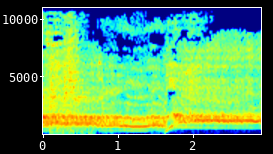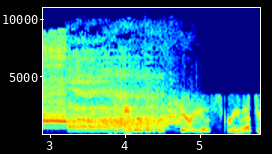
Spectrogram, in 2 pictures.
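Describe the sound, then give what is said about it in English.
A loud, sustained scream holds a high pitch for several seconds, then breaks into shaky, wavering cries at the end, with no words spoken. “the scream I hear is my diet saying, no!”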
